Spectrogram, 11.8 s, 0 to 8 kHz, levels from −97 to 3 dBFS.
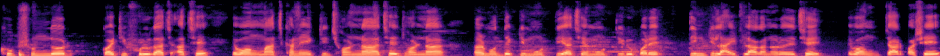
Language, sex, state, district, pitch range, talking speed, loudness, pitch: Bengali, male, West Bengal, North 24 Parganas, 160-185 Hz, 130 wpm, -16 LUFS, 170 Hz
